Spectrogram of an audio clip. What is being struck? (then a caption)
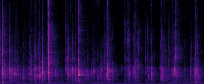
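Plastic computer keyboard with round keys. Fingertips and long nails type on a plastic computer keyboard with round plastic keys resting on a table. The result is a quick, irregular stream of dry, bright clicks and taps, each stopping almost at once, with a few sharper, louder keystrokes and almost no low end.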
